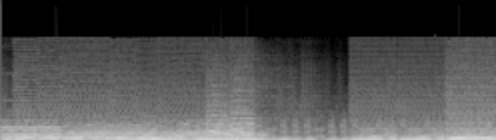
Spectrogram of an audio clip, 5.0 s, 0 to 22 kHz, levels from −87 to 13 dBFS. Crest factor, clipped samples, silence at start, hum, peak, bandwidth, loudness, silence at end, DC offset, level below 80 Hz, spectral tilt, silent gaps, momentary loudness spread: 10 dB; under 0.1%; 0 s; none; 0 dBFS; 16.5 kHz; -11 LUFS; 0 s; under 0.1%; -24 dBFS; -6 dB/octave; none; 9 LU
